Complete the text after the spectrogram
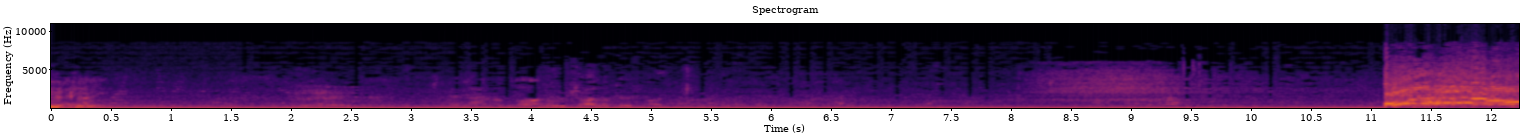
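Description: A man recites in a drawn-out, chanting voice through a microphone.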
